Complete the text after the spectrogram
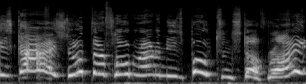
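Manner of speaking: voice jumps way up, very high, rising questioning tone. Retelling a student's question in class: imitating Jamie's high-pitched voice. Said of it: "going high-pitched with his voice whenever he asked questions".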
